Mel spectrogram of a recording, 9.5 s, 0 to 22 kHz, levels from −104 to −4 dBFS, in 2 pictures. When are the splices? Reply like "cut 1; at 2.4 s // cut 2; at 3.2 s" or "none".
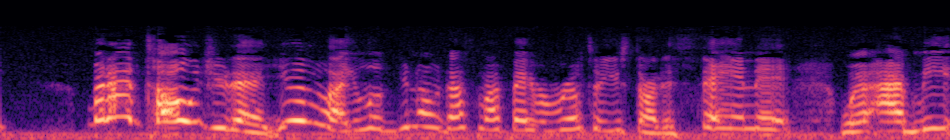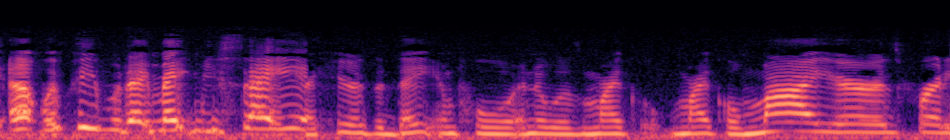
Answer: cut 1; at 6.3 s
